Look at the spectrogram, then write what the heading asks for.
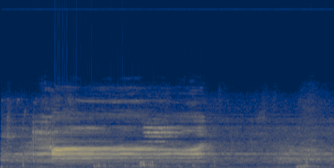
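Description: A buffalo calf gives one long, steady, nasal bawl, held level for about two seconds.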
